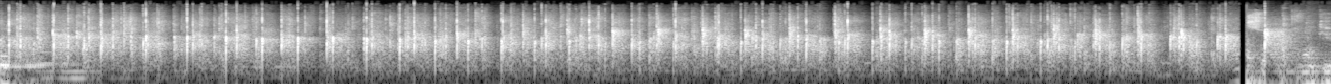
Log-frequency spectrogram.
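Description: A church congregation claps and applauds during a Sunday worship service, a dense, sustained burst of many hands that runs loud and steady before cutting off near the end.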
